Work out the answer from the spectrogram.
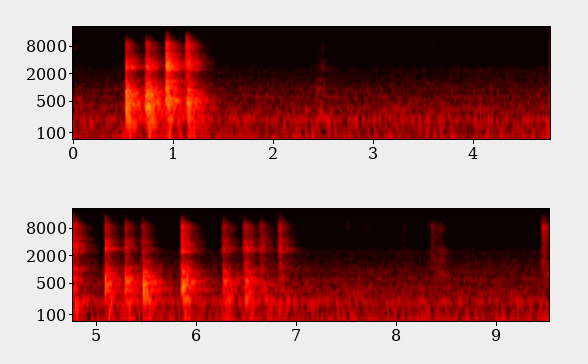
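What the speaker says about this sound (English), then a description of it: "Time to crack the egg, or try to at least." An egg cracked against a bowl at home while making garlic meatballs: a quick cluster of sharp taps, a pause, then a second longer run of taps and clinks, close and clear with no talk.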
